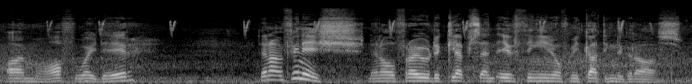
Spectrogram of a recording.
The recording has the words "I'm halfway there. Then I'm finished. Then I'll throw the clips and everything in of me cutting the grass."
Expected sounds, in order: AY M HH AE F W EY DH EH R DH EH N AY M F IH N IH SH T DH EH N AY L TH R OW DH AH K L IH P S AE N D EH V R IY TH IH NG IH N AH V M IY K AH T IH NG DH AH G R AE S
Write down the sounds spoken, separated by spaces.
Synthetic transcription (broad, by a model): AY M HH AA F W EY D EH R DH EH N AY M F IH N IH SH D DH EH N AY L F R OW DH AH K L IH P S AE N D EH V R IY TH IH NG IH N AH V M IY K AH T IH NG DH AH G R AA S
